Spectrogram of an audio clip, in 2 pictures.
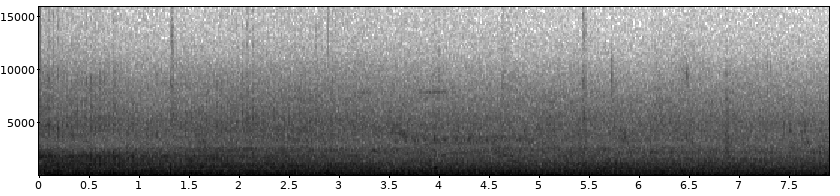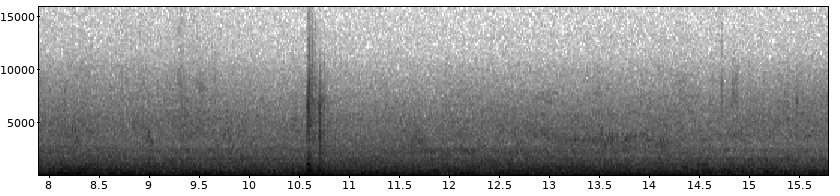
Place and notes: Ljudski vrt Stadium, Mladinska ulica, Maribor, Slovenia - aerobics class
the area around the stadium is very active with sports and physical ativities - from immediately outside the stadium an aerobics class could be heard taking place inside one of the buildings across the street.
